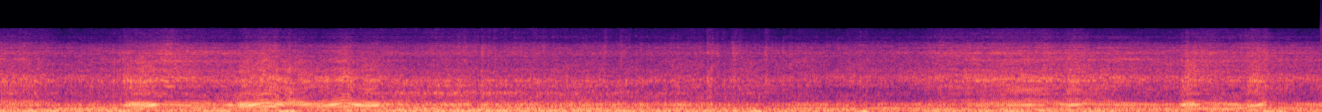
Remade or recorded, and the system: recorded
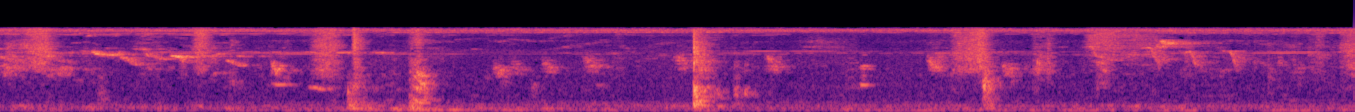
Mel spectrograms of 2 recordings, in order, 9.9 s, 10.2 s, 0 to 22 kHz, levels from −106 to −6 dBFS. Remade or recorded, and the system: recorded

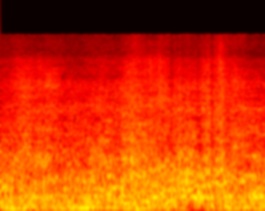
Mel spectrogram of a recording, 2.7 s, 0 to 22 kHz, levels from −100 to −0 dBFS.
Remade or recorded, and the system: remade, codec, SNAC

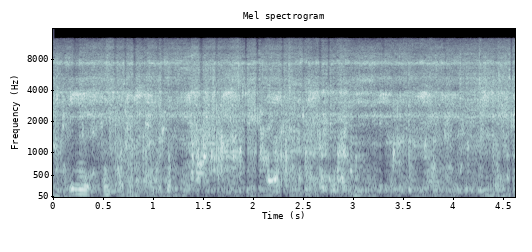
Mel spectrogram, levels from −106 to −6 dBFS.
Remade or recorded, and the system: remade, codec, SNAC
